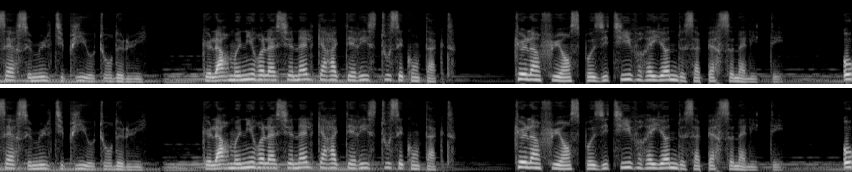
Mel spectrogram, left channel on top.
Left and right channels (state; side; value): normal; both; correlation 0.98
